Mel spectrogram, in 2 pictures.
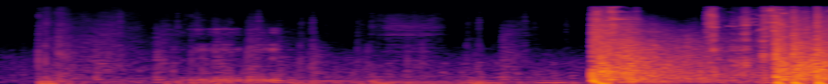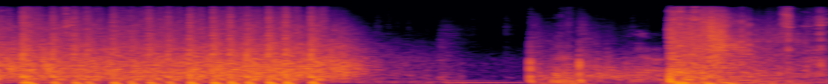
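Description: Rapid automatic gunfire from an AK rifle in an online survival shooter game, long loud bursts of machine-gun fire with a brief pause and a final burst, no talking.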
